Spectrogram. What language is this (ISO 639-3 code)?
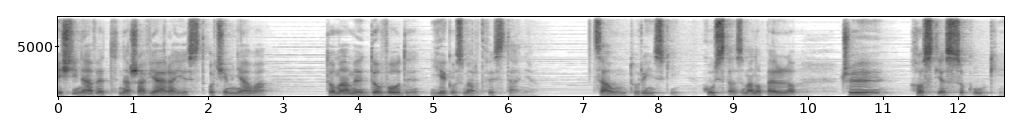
pol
